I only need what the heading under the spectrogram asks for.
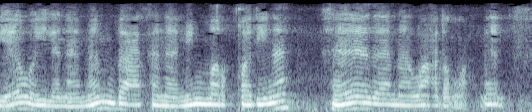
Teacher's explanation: ووصلت ما بعدها بعد سكتة يسيرة من غير نفس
